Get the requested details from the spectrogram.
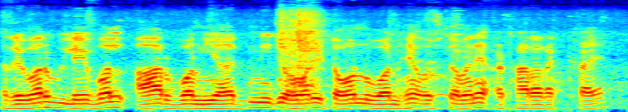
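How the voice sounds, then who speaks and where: A man's voice: medium pitch, little pitch movement, unhurried. Man teaching keyboard settings with hesitant fillers. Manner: hesitant, with frequent filler sounds. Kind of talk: casual tutorial explanation. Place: indoor room with a keyboard. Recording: noisy home camera recording.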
